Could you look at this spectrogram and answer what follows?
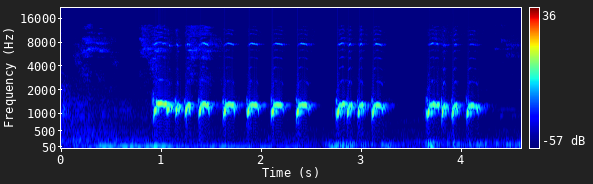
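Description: Caged zebra dove (perkutut) cooing in the rolling 'kerot' style: three quick runs of short, clipped coo notes, the first of about eight notes starting about a second in, then two shorter runs of about four.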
